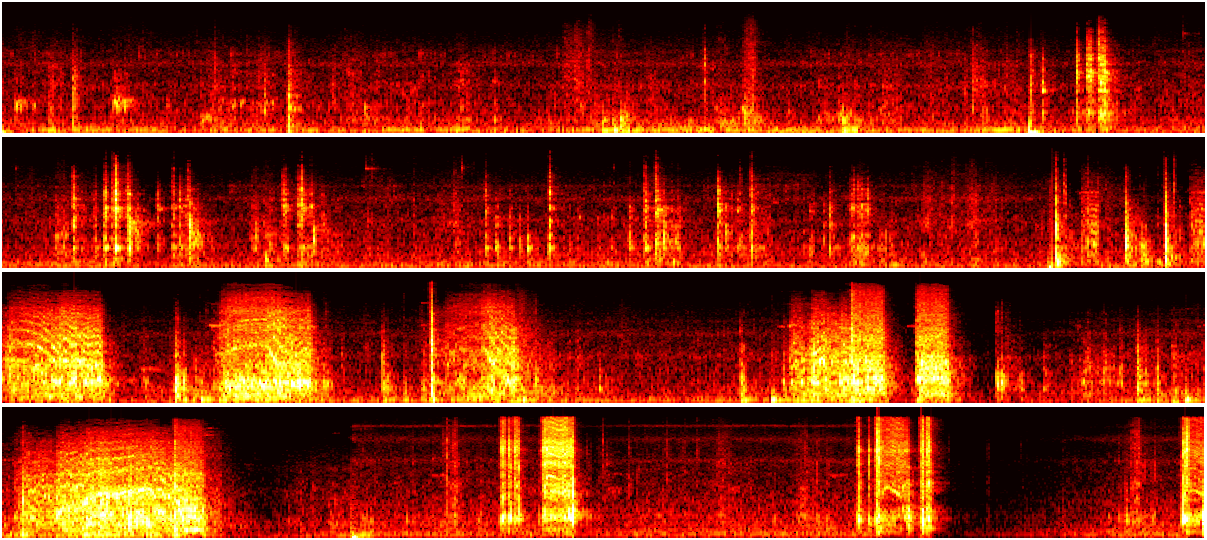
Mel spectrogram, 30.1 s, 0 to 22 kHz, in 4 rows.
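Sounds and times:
cordless drill driving screws: 16.3 - 17.0, 17.7 - 18.4, 20.0 - 21.0, 22.6 - 23.9, 25.6 - 26.2, 27.9 - 28.4.

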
